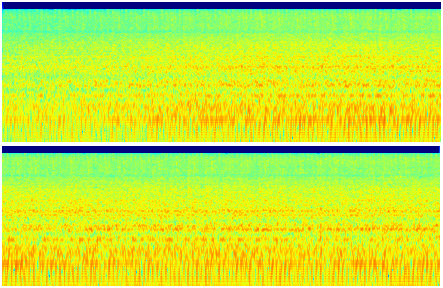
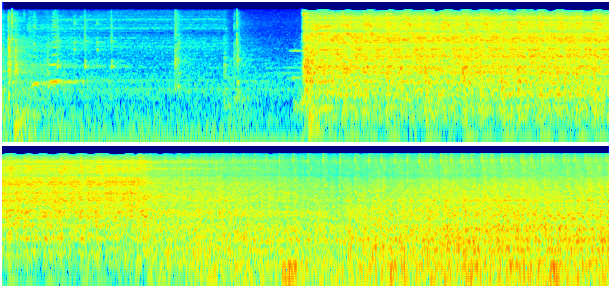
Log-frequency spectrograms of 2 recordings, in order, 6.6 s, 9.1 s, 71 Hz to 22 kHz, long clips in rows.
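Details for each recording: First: 2007 Saab 9-3 2.0T with intermittent injectors-staying-on fault, codes P1682 and P0201-P0204: after the fault cleared, steady even idle with smooth hum and no stumble or missing beats; engine running cleanly. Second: 2007 Saab 9-3 2.0T with intermittent rough running and gas smell, codes P1682 and P0201-P0204: quiet clicking, won't start at first, then bursts into loud hissy running; hard start with injectors 1 and 4 stuck on, ECM drivers suspected.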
